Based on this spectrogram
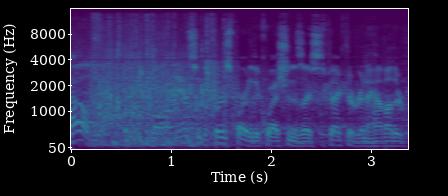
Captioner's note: some Applause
